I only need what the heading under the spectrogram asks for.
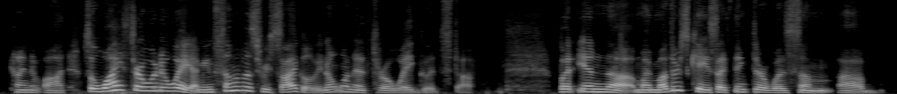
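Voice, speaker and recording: A woman with an American accent speaks at a moderate pace and a medium pitch, her voice swinging very widely up and down. The sound is dry and close with no echo, and the background is quiet. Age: 60s. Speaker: spiritual teacher. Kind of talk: sermon. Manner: conversational.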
